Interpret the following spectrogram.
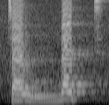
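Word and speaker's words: تَبَّتْ: Maka cara membacanya adalah yang lebih dahulukan adalah sifat syiddahnya, kemudian hamas. Ya, baik, kita baca. Tabbat. Ya, jadi syiddah dulu baru hamas.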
